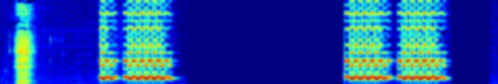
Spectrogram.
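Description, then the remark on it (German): A telephone rings twice, each ring a pair of quick electronic trills with a pause between, loud, preceded by a brief soft rustle. No one speaks. “Das Klingeln eines Telefons riss alle aus ihren Gedanken.”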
